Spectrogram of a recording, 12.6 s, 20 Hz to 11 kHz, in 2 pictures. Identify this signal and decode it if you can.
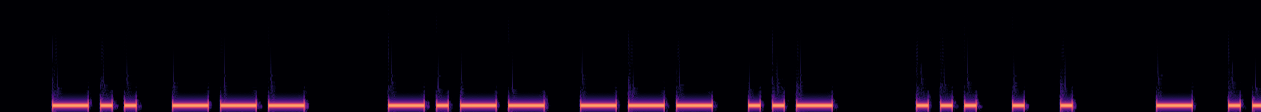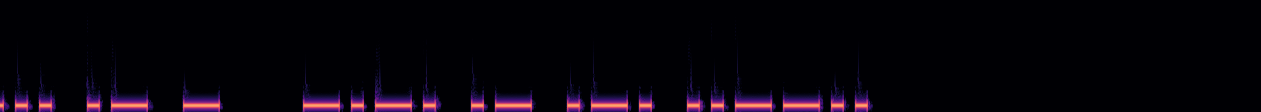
Morse code, heard as a keyed tone, about 20 wpm, 700 Hz. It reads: DO YOU SEE THAT CAR?
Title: Sentences from Top 1000 Words - Review Part 1 - 20wpm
